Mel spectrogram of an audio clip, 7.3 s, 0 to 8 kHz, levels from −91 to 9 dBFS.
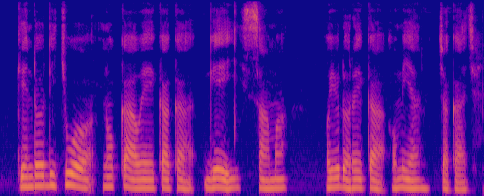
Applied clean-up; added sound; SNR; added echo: none; none; none; none.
